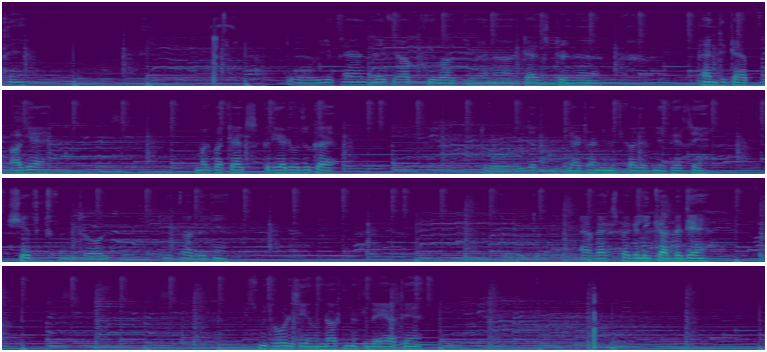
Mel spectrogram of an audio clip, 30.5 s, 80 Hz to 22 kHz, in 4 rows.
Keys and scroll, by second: 10.7 ctrl+-, 16.2 ctrl+shift+a.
